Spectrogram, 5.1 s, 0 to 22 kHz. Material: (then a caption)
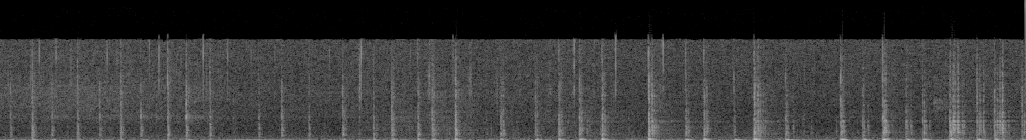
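Plastic. A closed, hollow hard-plastic PS3 game case is held in the hands and tapped with fingertips and nails. A quick, irregular run of short, dull knocks grows louder toward the end, each one deep and hollow with a faint clicky edge and dying away almost instantly.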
